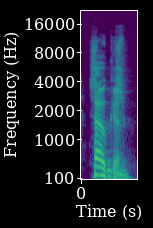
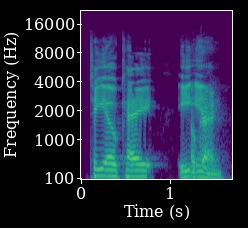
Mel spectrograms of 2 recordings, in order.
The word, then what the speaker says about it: Token: The black kid in South Park, his name Token. Is is what? Token. T O K E N. Token. I always I knew I knew that it it was token and that was the joke.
